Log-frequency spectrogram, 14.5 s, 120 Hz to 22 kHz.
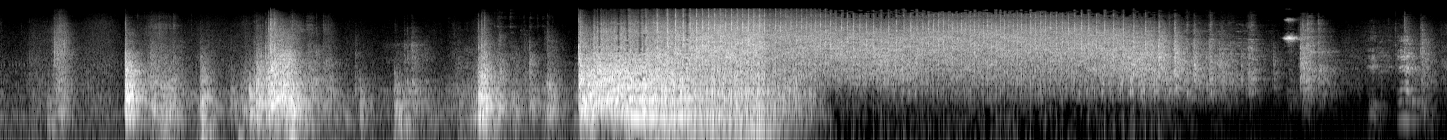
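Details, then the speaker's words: Neglected Craftsman YT4000 hydrostatic riding mower, years without oil changes. It has spark and air; after a shot of starting fluid with one plug out, it cranks, catches roughly on one cylinder with a slight clacky clatter, runs a few seconds and dies. It is not getting fuel. "A little clacky. Alright, so clearly we're not getting fuel."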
